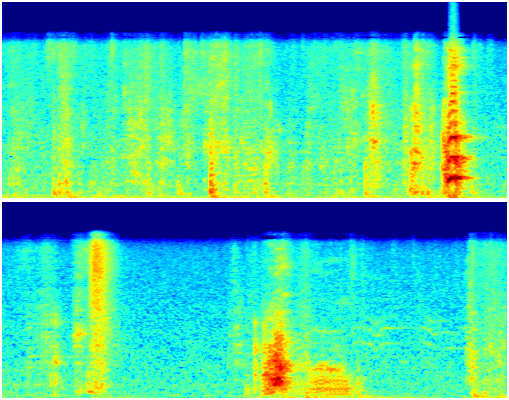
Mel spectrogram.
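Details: Pair of male Dobermann dogs mouth-wrestling in play, with scuffling noises, several short barks and yelps, one loud bark near the middle, and a sharp bark sliding into a brief growl toward the end.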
